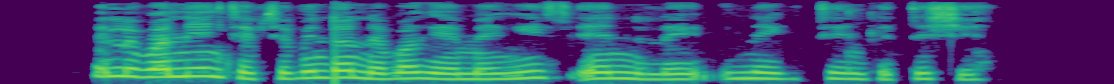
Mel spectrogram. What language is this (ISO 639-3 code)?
kln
